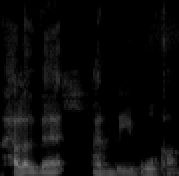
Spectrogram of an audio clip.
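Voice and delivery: the name dropped to a near murmur; awkward greeting that fades out on the name; odd greeting. Real, not acted. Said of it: "I don't know why I said it like that".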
